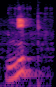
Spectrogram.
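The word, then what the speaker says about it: knit: Again word है right, इसमें W silent है। निट, इसमें K साइलेंट है।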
